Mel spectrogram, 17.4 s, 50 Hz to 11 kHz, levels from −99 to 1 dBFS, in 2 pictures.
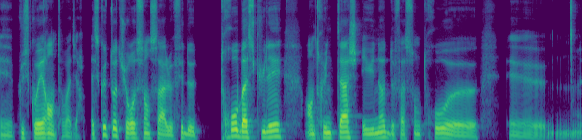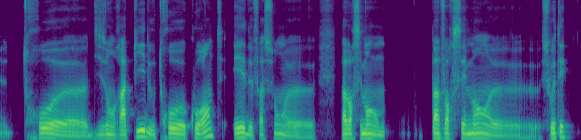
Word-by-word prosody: heu, 80 - -10
plus 110 0 -7
cohérente 110 -5 +4
on - - -9
va 80 -1 -6
dire. - - -17
Est-ce 100 -1 -5
que 180 - +4
toi 165 -1 +2
tu 145 - -7
ressens 110 0 +2
ça? 105 -3 0
Le 90 -1 -2
fait 120 - -5
de 95 -5 -2 0.3
trop 150 +1 +4
basculer 130 +1 +5 0.3
entre 100 +2 -3
une 115 -1 +2
tâche 125 0 +4
et - - -3
une 105 +3 +1
autre 125 -1 +1
de - - -4
façon 95 +1 -6
trop, 110 0 0
heu, 80 -5 -1 0.5
hem, 75 -7 -9 0.9
trop, 115 -2 0
heu, 85 -3 -2
disons 95 +3 -4
rapide 95 +9 +2
ou 95 - -4
trop 110 -4 +1
courante, 125 +9 -1 0.2
et 115 +2 +4
de 95 -2 -3
façon, 95 +2 -6
heu, 70 -3 -7 0.4
pas 105 - +4
forcément, 105 -1 +1
mmh, 90 - -5 0.7
pas 105 -1 +4
forcément, 110 0 0
heu, 80 -1 -8
souhaitée? 125 +3 -2
105 Hz, 160 wpm, -25 LUFS, 90-115 Hz, 0.9 s, basculer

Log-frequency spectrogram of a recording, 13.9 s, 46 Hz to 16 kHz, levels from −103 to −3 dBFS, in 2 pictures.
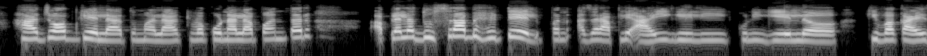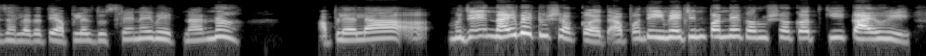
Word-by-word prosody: हा 280 -1 +4
जॉब 310 -3 +2
गेला, 255 -5 +1
तुम्हाला 240 -2 -3
किंवा 255 0 -8
कुणाला 255 -1 +1
पण 275 0 -6
तर 330 +2 -1 0.5
आपल्याला 305 -4 +1
दुसरा 365 +3 +4
भेटेल, 310 -4 +1
पण 260 0 -10 0.2
जर 260 0 -3
आपली 240 +3 -2
आई 230 +5 -4
गेली, 245 -1 -8
कुणी 250 -1 -13
गेलं 230 -3 0 0.3
किंवा 255 -2 0
काही 245 -1 +2
झालं, 240 -2 -9
तर 230 - -8
ते 255 - -2
आपल्याला 240 +2 -5
दुसरे 240 +3 -11
नाही 300 +2 -6
भेटणार 255 -3 -6
ना. 355 +2 -1 0.7
आपल्याला 265 +3 -1
अ, - - -4 0.2
म्हणजे 320 +5 +3
नाही 355 +2 +10
भेटू 470 -5 +5
शकत. 250 -8 -2
आपण 275 +6 -3
ते - - +3
इमॅजिन 335 +2 +3
पण 355 -1 +3
नाही 360 0 0
करू 320 0 -2
शकत, 310 -1 -2
की 325 0 -5
काय 280 -2 +10
होईल? 280 -6 -4
270 Hz, 190 wpm, -23 LUFS, 245-315 Hz, 0.7 s, नाही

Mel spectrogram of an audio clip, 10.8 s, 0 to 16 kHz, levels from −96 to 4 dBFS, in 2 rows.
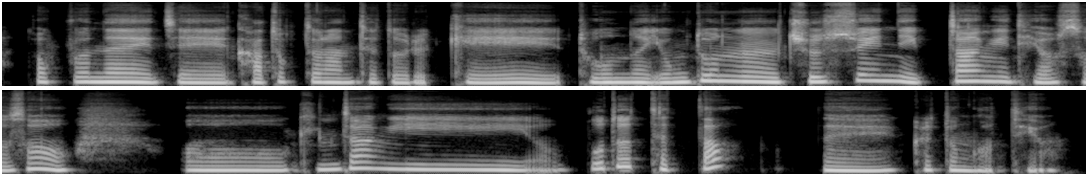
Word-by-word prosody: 덕분에 195 -1 +3
이제 170 -2 0
가족들한테도 180 -1 -2
이렇게 165 -1 0
돈을 180 -1 +2
용돈을 205 +2 +3
줄 205 +1 +3
수 210 +5 +1
있는 240 -2 +1
입장이 215 +3 +1
되었어서 190 +3 -1 0.6
어 185 -1 +1
굉장히 215 -4 0
어 185 -1 -10
'뿌듯했다?' 260 - -2 0.5
네 170 0 +1
그랬던 190 -3 -2
것 165 0 -3
같아요. 170 +2 -8
190 Hz, 260 characters per minute, -21 LUFS, 180-215 Hz, 0.6 s, 덕분에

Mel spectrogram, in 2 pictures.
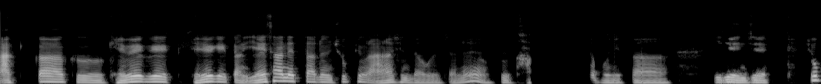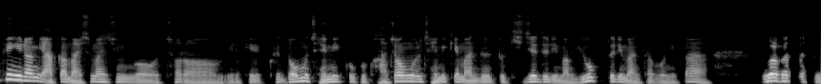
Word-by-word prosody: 아까 120 +6 +1
그 95 -3 -2
계획에 125 +3 +3 0.2
계획에 120 +4 +2
따른 85 -5 -3
예산에 145 - +2
따른 120 -5 -2
쇼핑을 125 0 -7
안 75 +5 -2
하신다고 95 -5 -4
그랬잖아요, 80 - -6
그 - - -5
가다 - - -16 0.5
보니까. 85 -1 -6 0.4
이게 105 +1 +2
인제 100 -1 +2 0.4
쇼핑이란 195 -3 +6
게 145 - +3
아까 95 0 +2
말씀하신 105 +3 -1
것처럼 85 -3 -4
이렇게 90 +2 -6
그 115 -3 -7
너무 135 +6 +5
재밌고 115 0 0
그 105 - -5
과정을 130 +10 +3
재밌게 105 +3 -2
만드는 100 -1 0
또 100 - -4
기제들이 120 -1 0
막 80 -2 -3
유혹들이 135 -1 0
많다 85 +1 -3
보니까 85 +4 -5 0.5
그걸 160 +5 +9
갖다 145 -1 +3 0.2
좀 105 - -2
105 Hz, 335 characters per minute, -23 LUFS, 90-125 Hz, 0.5 s, 그걸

